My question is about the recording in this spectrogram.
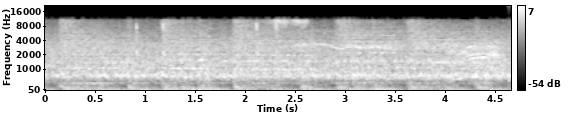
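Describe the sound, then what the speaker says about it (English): A stadium crowd at a night football game roars continuously in a dense, loud wash of cheering and whooping, with no clear breaks. "This crowd bringing the energy and noise early"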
